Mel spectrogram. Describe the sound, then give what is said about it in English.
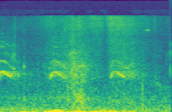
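Quite a few crows caw, two harsh calls separated by a short pause, faint against a low, steady outdoor rumble with no one speaking. “I don't know if you can hear the crows.”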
